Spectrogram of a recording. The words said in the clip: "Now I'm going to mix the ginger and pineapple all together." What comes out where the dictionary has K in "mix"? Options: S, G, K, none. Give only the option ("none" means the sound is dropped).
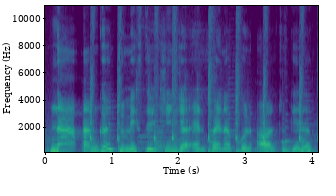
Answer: K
